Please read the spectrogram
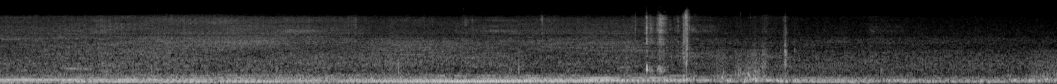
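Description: Steady low drone of an engine running, with several fixed pitches held together; it drops somewhat after about seven seconds. A few sharp clicks come about six and a half seconds in.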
